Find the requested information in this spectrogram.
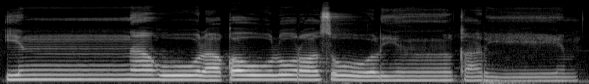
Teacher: Innahu laqaul dipanjangkan gunnahnya.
